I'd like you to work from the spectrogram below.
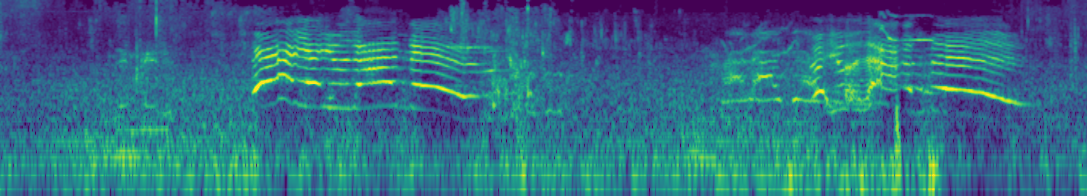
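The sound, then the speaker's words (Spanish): Two long, strained, high-pitched shouts for help from a mother and her son drowning in the Rio Grande rise over a steady wash of river water and splashing, with murmuring in the background. “A pesar de gritar pidiendo ayuda, como podemos escuchar, los guardias pasan cerca y se hacen los indiferentes.”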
